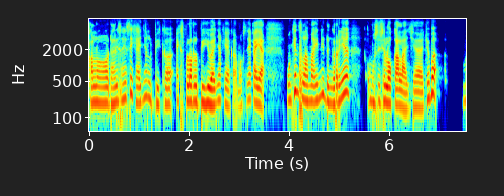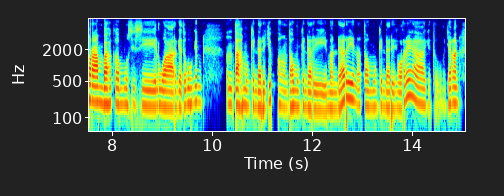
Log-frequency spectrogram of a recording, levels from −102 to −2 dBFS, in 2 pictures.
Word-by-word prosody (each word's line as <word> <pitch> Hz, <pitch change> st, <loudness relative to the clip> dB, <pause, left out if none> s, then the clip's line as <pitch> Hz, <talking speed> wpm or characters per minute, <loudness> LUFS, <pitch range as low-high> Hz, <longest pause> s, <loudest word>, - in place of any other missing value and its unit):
Kalau 195 Hz, -1 st, +2 dB
dari 190 Hz, +1 st, 0 dB
saya 225 Hz, +1 st, -2 dB
sih 295 Hz, -, 0 dB
kayaknya 215 Hz, +4 st, -3 dB
lebih 185 Hz, -4 st, -4 dB
ke 185 Hz, -, -2 dB, 0.2 s
explore 210 Hz, 0 st, +2 dB
lebih 200 Hz, -2 st, 0 dB
banyak 185 Hz, +4 st, +3 dB
ya 175 Hz, -, -1 dB
Kak, -, -, -8 dB
maksudnya 220 Hz, +8 st, -7 dB
kayak, 185 Hz, -3 st, +4 dB, 0.4 s
mungkin 225 Hz, +10 st, +2 dB
selama 215 Hz, -2 st, +3 dB
ini 270 Hz, +5 st, -2 dB
dengernya, 205 Hz, +10 st, +3 dB, 0.4 s
musisi 210 Hz, 0 st, -2 dB
lokal 185 Hz, -3 st, +6 dB
aja 155 Hz, +1 st, -2 dB
coba, 245 Hz, +6 st, +4 dB, 0.5 s
merambah 200 Hz, -3 st, +5 dB
ke 190 Hz, -, -1 dB
musisi 175 Hz, -2 st, -4 dB
luar 160 Hz, -2 st, +3 dB
gitu 160 Hz, 0 st, -2 dB
mungkin, 195 Hz, +2 st, -4 dB, 0.5 s
entah 180 Hz, -1 st, +2 dB
mungkin 175 Hz, 0 st, -5 dB
dari 155 Hz, 0 st, +2 dB
Jepang 180 Hz, -7 st, -7 dB
atau 165 Hz, -, +1 dB
mungkin 165 Hz, 0 st, -6 dB
dari 145 Hz, -2 st, -2 dB
Mandarin 200 Hz, +10 st, +1 dB
atau 170 Hz, -1 st, -4 dB
mungkin 165 Hz, 0 st, -7 dB
dari 155 Hz, -1 st, -3 dB
Korea 200 Hz, -, 0 dB
gitu 175 Hz, +1 st, -16 dB
jangan 185 Hz, +1 st, 0 dB
185 Hz, 165 wpm, -22 LUFS, 165-210 Hz, 0.5 s, lokal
